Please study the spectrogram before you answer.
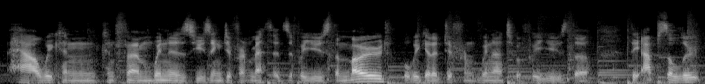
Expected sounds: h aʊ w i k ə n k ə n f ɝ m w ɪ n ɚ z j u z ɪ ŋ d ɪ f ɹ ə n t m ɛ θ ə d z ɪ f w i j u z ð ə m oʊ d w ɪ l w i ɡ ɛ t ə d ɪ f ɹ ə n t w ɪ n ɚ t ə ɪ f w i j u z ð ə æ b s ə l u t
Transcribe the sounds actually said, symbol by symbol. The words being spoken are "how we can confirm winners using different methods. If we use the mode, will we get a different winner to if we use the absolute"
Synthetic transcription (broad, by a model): h aʊ w i k ə n k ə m f ɝ m w ɪ n ɚ z j u z ɪ ŋ d ɪ f ɹ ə n m ɛ θ ə d z ɪ f w i j u z ð ə m oʊ d w ɪ l w i ɡ ɛ t ə d ɪ f ɹ ə n t w ɪ n ɚ t ə ɪ f w i j u z ð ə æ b s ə l u t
